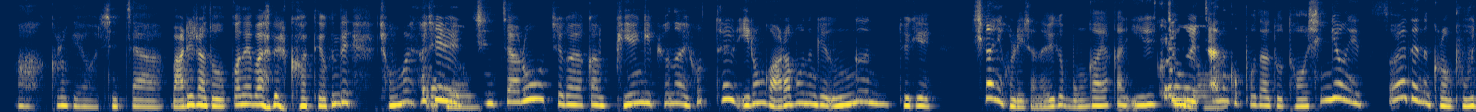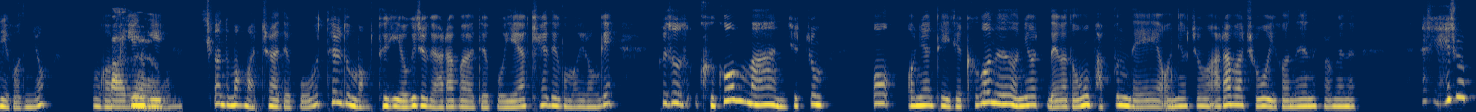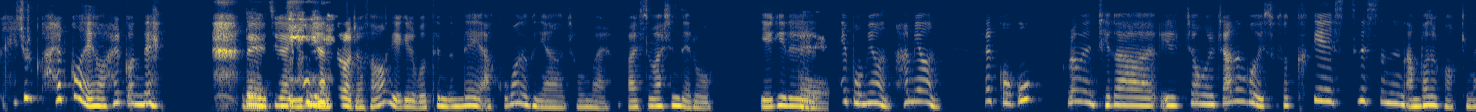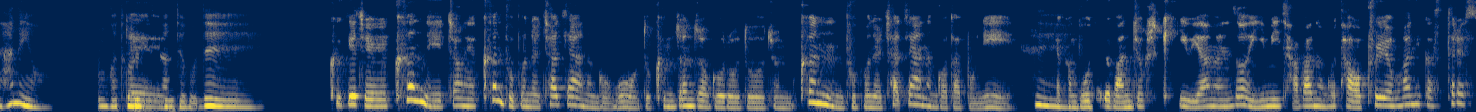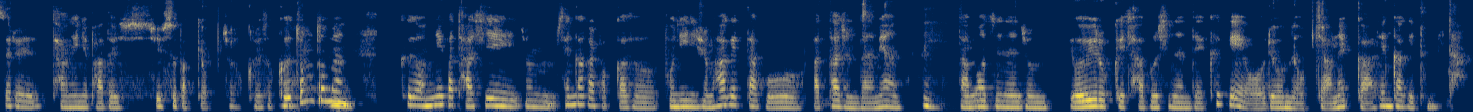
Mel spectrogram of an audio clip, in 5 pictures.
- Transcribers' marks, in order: laughing while speaking: "될"; other background noise; laughing while speaking: "건데"; laugh; tapping
- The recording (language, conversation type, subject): Korean, advice, 여행 일정이 변경됐을 때 스트레스를 어떻게 줄일 수 있나요?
